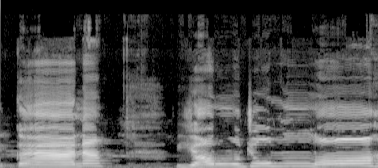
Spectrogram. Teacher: جیسے لما کان، کا پہ الف مدہ، الف خالی سے پہلے کاف کے اوپر زبر ہے تو الف مدہ ہو رہا ہے۔ الف مدہ کو 1 الف 2 حرکات کے برابر لمبا کر کے پڑھنا ہے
